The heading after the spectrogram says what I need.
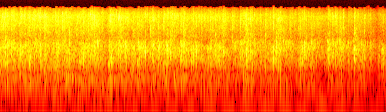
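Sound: applause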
